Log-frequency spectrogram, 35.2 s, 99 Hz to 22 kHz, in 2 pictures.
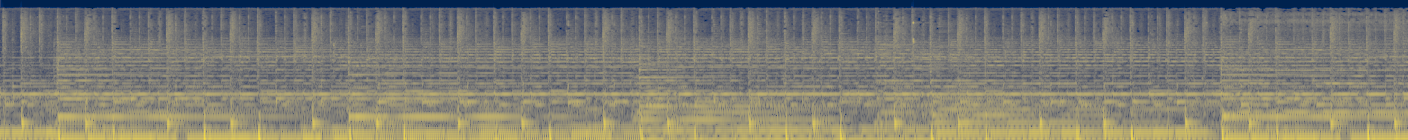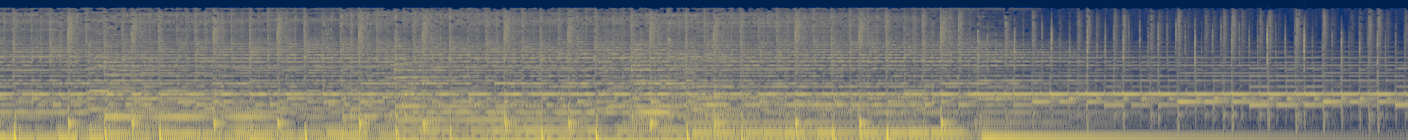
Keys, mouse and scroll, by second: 4.0 click, 7.6 click, 8.2 click, 14.8 middle click, 15.3 shift+middle click, 16.2 middle click, 17.3 shift+d, 18.8 click, 21.3 click, 26.0 click, 26.5 click, 34.9-35.2 scroll down 2.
